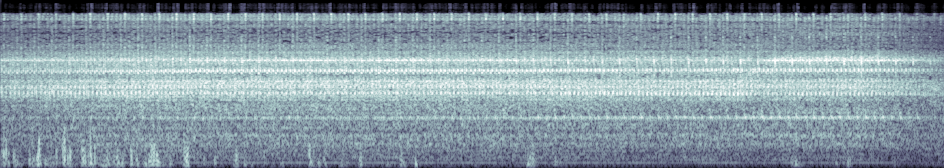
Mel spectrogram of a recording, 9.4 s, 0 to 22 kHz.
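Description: A Hyundai Elantra 2.0L GDI engine idles close by with its cooling fan running, a steady hum and whir with irregular ticks and knocks that fade slightly at the end.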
